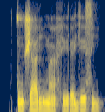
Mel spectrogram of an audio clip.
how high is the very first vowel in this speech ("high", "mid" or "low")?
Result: high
